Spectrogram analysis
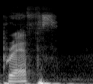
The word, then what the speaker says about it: breath: Or take a couple of deep breaths. It's not breathe. Pay attention, the pronunciation is different. This is breathe as a verb. This is breath as a noun.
